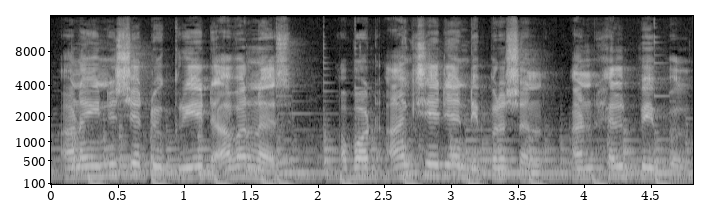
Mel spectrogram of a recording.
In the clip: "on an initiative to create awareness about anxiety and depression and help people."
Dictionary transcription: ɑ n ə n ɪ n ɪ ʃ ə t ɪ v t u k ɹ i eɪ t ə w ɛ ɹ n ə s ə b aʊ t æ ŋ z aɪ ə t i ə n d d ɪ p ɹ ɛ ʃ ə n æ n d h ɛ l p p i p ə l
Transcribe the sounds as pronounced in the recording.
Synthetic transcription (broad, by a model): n ə n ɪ ɪ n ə s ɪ t u k ɹ i eɪ t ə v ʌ ɹ n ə s ə b aʊ t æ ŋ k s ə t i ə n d d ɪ p ɹ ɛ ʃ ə n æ n d h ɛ l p p i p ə l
